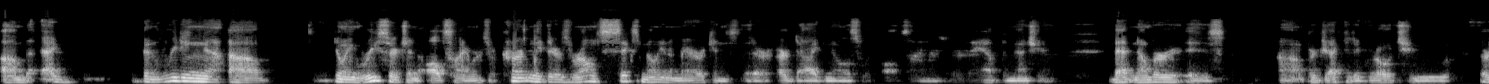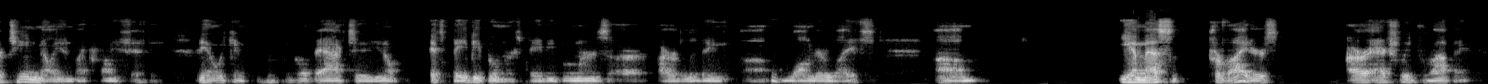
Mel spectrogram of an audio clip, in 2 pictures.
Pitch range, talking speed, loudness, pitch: 85-140 Hz, 125 wpm, -17 LUFS, 100 Hz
